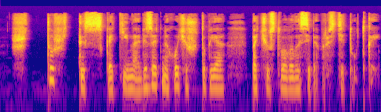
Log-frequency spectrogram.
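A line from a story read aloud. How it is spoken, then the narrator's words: Unspoken thought. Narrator (Russian): подумала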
